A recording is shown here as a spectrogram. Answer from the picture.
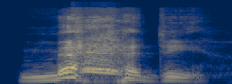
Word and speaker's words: Mehdi: It's Mehdi. You see the H there? Yeah. Mehdi. Like some people just say it like Mehdi, and then it sounds like Mehdi, and then it just sounds kind of like messed up and weird.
